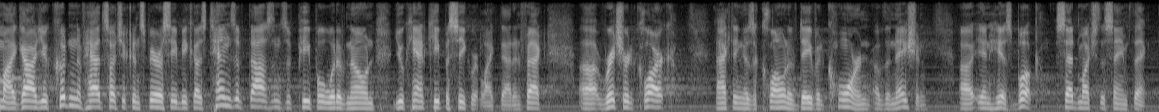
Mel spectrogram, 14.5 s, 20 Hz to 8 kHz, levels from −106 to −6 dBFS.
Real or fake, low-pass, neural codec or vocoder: real; 7.2 kHz; none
